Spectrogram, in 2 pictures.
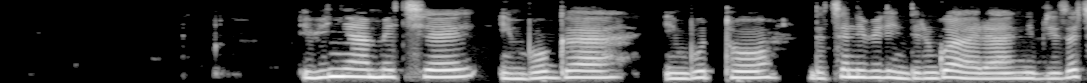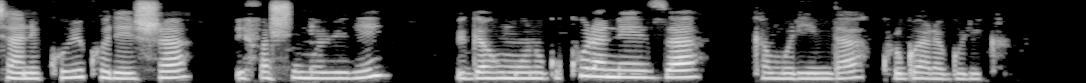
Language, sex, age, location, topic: Kinyarwanda, female, 18-24, Kigali, health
